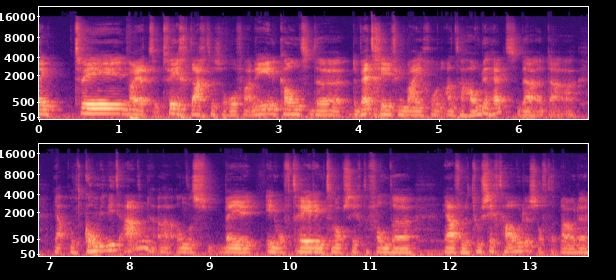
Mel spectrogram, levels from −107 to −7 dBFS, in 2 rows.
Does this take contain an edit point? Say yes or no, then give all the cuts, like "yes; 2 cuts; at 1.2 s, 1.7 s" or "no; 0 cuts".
no; 0 cuts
